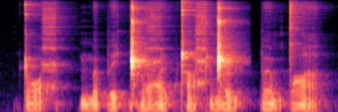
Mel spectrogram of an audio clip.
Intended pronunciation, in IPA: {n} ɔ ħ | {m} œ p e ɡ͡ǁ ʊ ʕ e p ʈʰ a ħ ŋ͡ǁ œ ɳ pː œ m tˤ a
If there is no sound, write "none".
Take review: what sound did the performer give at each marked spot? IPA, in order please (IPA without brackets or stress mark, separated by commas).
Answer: ʈ, m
